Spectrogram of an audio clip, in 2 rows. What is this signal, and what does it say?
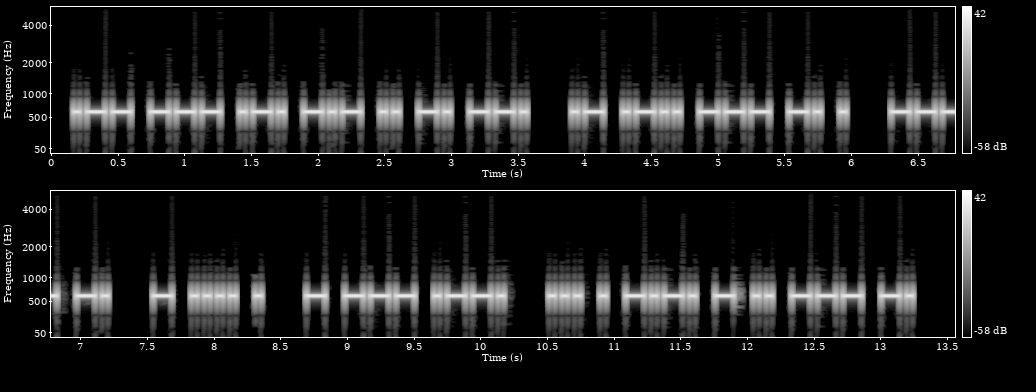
Morse code, heard as a keyed tone, about 25 wpm, 600 Hz. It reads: WORKING ALONE ON THE TOP SECTION
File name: learning center / tower trouble / tower trouble 25wpm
